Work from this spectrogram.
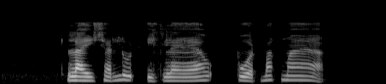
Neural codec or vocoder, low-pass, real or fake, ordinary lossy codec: none; 7.2 kHz; real; none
